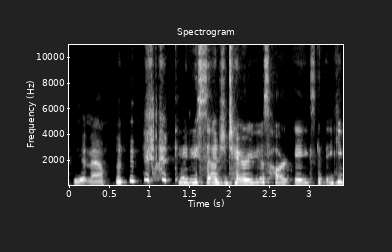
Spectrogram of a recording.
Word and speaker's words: Sagittarius: everything and i'm assuming she was trying to say sagittarius like oh we're in sagittarius season now but she said sagaritis sagaritis so giving it a hard g that but like she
